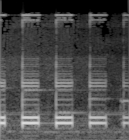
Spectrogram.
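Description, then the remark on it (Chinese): A telephone hang-up tone after a man hangs up a call: a steady mid-pitched beep repeating in even, fast pulses, about four to five beeps with short gaps, clear and alone with no voices. “说完，男人就挂断了电话，只留我傻站在了原地。”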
